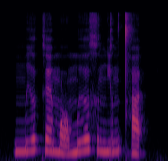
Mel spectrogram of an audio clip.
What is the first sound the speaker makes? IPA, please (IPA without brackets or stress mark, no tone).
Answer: m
